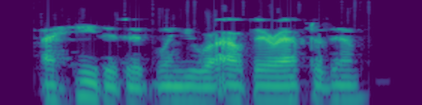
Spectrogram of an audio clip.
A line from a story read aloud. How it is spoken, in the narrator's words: Caitlin finally whispered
